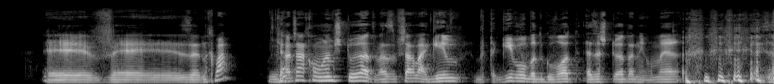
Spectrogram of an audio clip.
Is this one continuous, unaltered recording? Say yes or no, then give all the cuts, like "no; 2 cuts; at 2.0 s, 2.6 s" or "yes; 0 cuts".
yes; 0 cuts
